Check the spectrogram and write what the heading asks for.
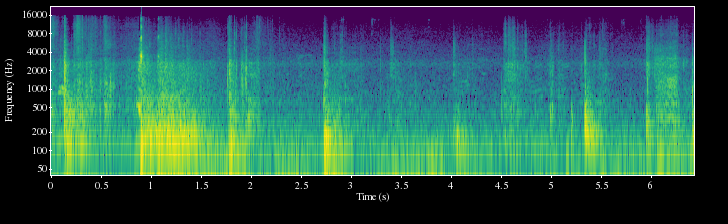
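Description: A few knocks and thumps on a pickup truck's body and bed, the loudest about a second in, as someone climbs into the bed over the tailgate.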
